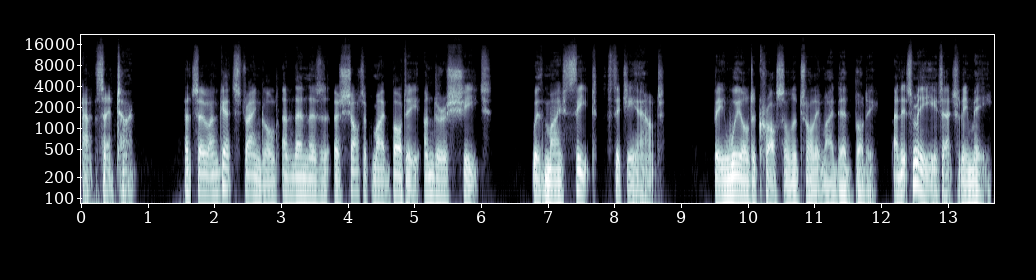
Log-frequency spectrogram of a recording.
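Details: Adult man speaking; Normal speech.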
